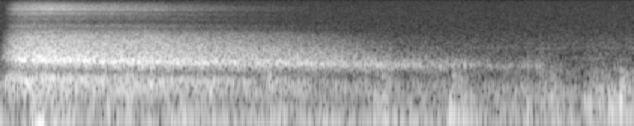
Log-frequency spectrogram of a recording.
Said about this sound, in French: Quand vous êtes prêt, inspirez par le nez en soulevant bien la poitrine et le ventre et soufflez doucement en les laissant bien redescendre.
